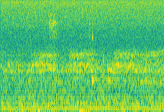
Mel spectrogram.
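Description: Quiet room noise with a steady electrical hum, a couple of faint computer mouse clicks, and faint bird calls in the background.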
